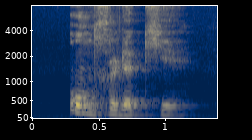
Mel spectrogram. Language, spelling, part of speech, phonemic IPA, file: Dutch, ongelukje, noun, /ˈɔŋɣəˌlʏkjə/, Nl-ongelukje.ogg
- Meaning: diminutive of ongeluk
